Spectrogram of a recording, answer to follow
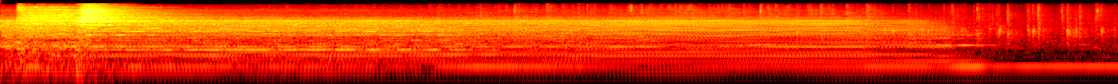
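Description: Live rock band ending a song: a last cymbal crash, then the electric guitars and bass ring out on a held chord through Marshall amplifiers, slowly fading. Near the end the chord is cut off, leaving a low steady amplifier hum.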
